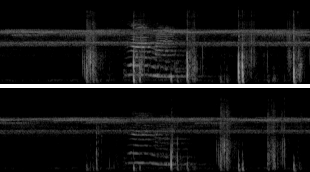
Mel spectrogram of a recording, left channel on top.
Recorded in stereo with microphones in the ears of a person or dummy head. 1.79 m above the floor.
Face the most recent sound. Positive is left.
turn(degrees=25)  # may be behind; listen again after turning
